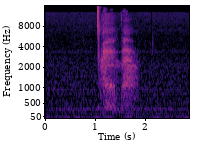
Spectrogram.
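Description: A young man speaks briefly, close to a microphone.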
